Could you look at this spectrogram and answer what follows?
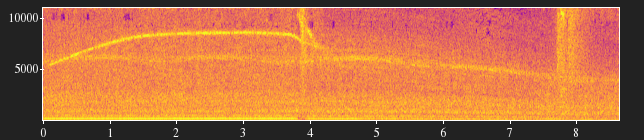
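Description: A truck engine rumbles steadily in American Truck Simulator, its low drone loud and continuous, with a high whine and a brief air-brake hiss partway through.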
